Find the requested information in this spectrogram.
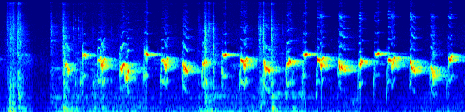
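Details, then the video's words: Trucukan, the yellow-vented bulbul, in full vigorous song with long rolling runs likened to the straw-headed bulbul; after a brief knock and pause, a steady string of bright slurred whistles follows, alternating high and low, roughly three a second. "Trucukan gacor ropel panjang narung suara berasa cucak Rowo"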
